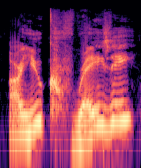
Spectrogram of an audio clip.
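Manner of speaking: can't believe what he's hearing; wizard, stunned, demands of the shadow. Acted. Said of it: "I demanded, stunned".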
